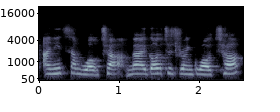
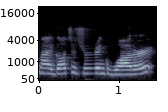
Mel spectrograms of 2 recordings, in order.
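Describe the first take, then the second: First: Slow British take, "water" as "wau-cha"; British ch-like T, no final R in "water"; British English. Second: Slow American take, "water" as "waa-rer"; American tapped T and curled final R in "water"; American English. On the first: Teacher asks to drink water, British English demo. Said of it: "मैं British English बोल रही हूँ". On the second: Teacher asks to drink water, American English demo. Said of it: "But in American". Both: Shown as a demonstration.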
